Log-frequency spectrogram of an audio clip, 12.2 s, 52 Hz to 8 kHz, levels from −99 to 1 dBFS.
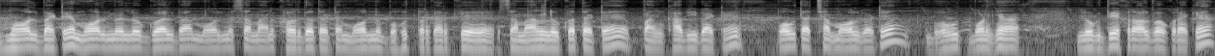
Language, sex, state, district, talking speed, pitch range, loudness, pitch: Bhojpuri, male, Bihar, East Champaran, 180 wpm, 115-125 Hz, -17 LUFS, 115 Hz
